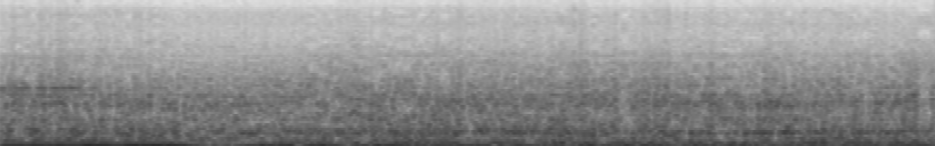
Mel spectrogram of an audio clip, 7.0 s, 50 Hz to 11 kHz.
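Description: Ferrari 308 GTSi's V8 engine heard from inside the cabin over road and wind noise, running steadily. About one and a half seconds in its pitch drops as the revs fall, and it carries on at a lower, less even drone.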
